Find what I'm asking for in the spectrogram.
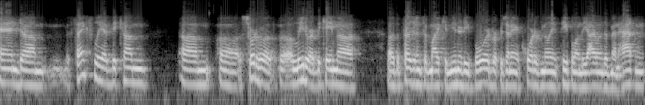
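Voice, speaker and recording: A man with an American accent speaks at medium pitch with fairly even intonation. His loudness stays very even. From New York, US. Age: 50s. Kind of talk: live TV interview. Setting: remote link from New York.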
